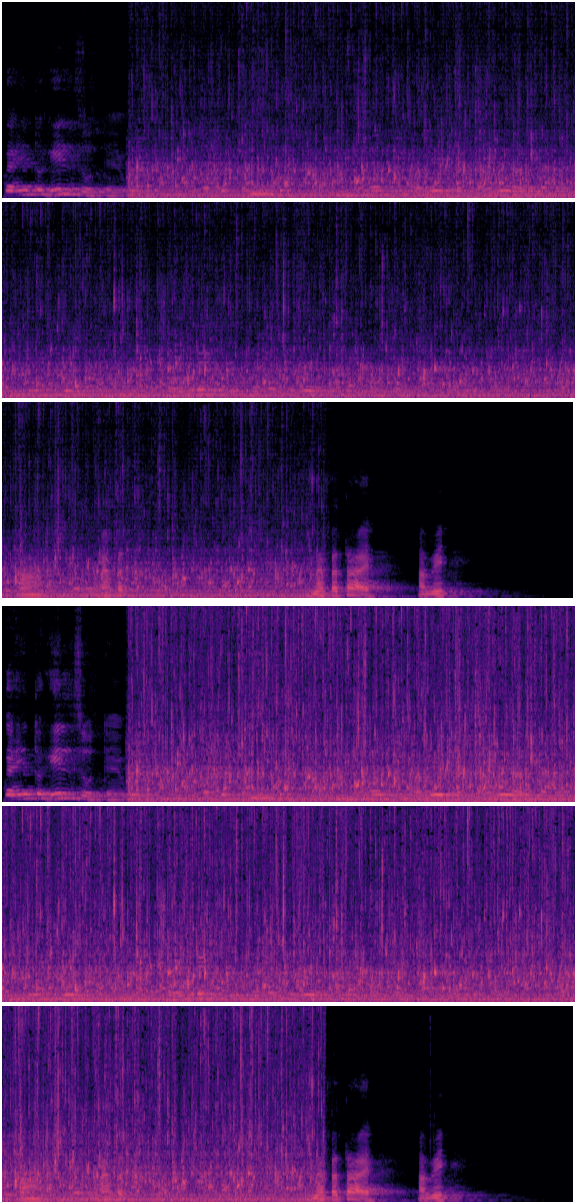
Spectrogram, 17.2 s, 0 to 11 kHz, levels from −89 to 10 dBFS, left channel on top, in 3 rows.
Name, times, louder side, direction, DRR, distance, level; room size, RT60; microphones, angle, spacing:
voice 1, 0.0-1.5 2.0-2.7 3.0-7.1 7.4-10.8 11.5-11.8 12.1-12.6, right 2 dB, 80° right, 4.2 m, -42 dB
sound 1, 1.2-14.7, right 4 dB, 55° right, 0.9 m, -37 dB
voice 2, 2.5-2.8 11.6-11.9 12.4-12.6 14.5-15.2 15.6-15.9, right 1 dB, 5° right, 1.1 m, -35 dB
26.5 x 26.5 x 5.0 m
head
